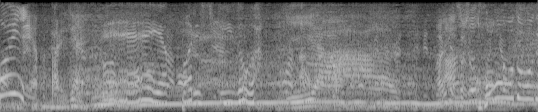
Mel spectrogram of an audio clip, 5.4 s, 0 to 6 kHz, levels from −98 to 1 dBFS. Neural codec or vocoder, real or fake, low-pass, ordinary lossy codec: none; real; 5.4 kHz; none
